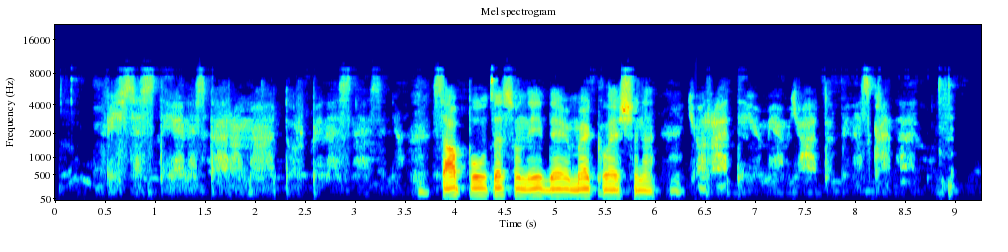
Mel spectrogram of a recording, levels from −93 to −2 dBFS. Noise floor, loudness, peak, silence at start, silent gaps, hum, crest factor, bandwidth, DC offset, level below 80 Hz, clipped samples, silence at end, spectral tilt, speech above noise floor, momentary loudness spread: -51 dBFS; -30 LUFS; -6 dBFS; 0.45 s; none; none; 26 dB; 9.6 kHz; under 0.1%; -78 dBFS; under 0.1%; 0.25 s; -3 dB/octave; 19 dB; 21 LU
